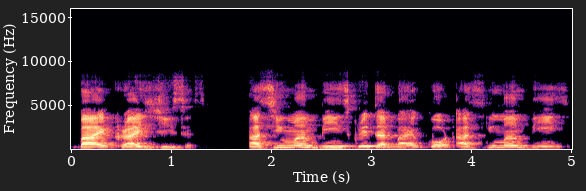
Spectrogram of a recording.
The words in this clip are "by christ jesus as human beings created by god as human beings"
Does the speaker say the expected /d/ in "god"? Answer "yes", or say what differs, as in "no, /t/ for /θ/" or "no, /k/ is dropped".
yes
